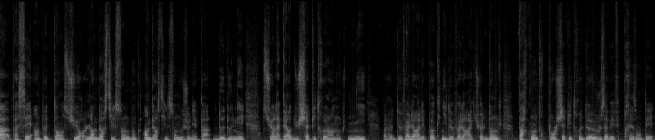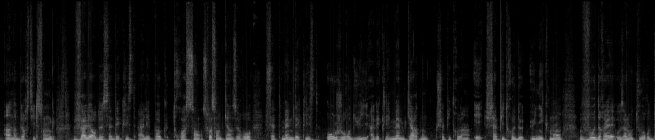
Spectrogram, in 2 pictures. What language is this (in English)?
French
